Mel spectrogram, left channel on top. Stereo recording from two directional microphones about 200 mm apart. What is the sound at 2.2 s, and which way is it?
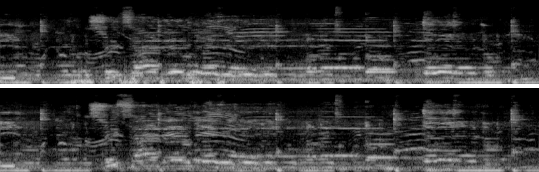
Music, 45° left (ahead or behind).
